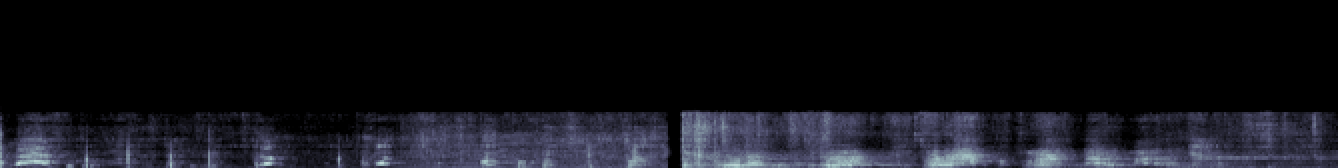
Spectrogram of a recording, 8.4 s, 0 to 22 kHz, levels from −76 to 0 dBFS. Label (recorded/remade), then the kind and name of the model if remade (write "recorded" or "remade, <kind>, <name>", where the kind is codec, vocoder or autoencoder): remade, codec, SNAC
